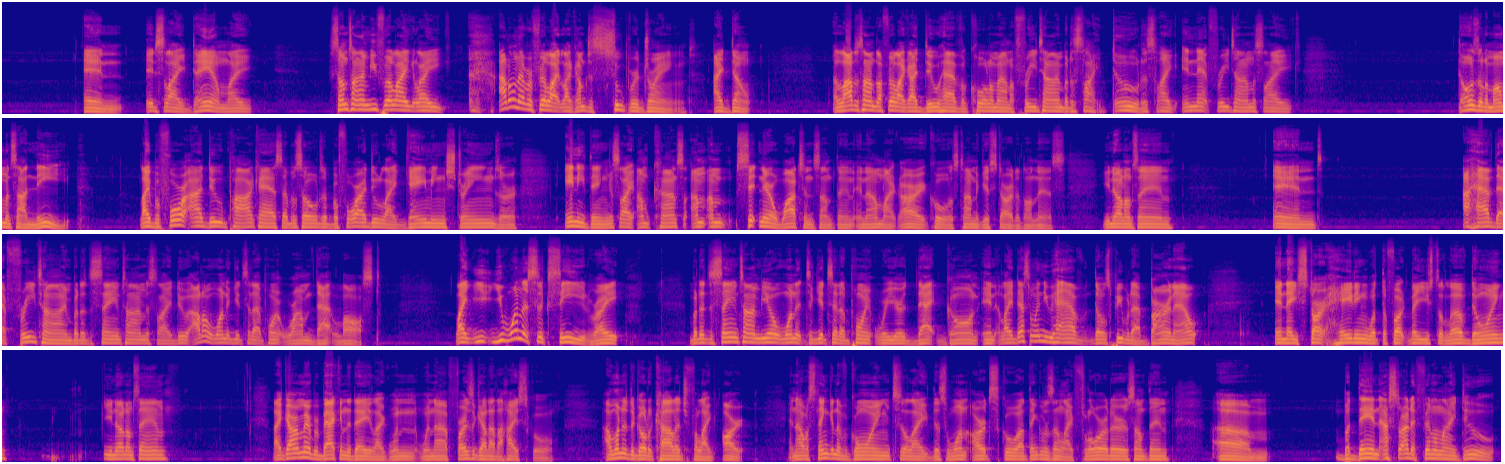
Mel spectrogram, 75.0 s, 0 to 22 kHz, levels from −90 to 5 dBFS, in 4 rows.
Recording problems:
none

